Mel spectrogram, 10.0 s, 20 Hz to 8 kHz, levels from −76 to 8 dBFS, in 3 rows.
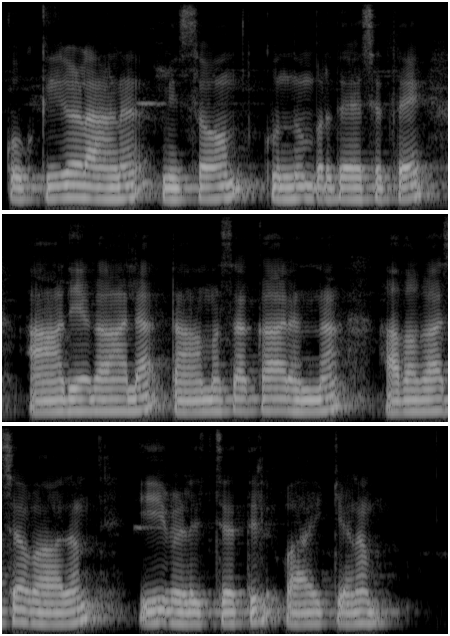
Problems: background sounds at intervals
